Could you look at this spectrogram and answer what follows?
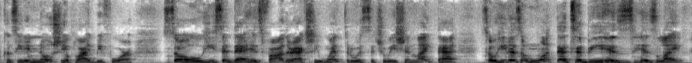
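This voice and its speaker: A woman in her thirties casually recapping a reality show, chatty and slangy, laughing at her own asides. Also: fairly high pitch. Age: 30s.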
